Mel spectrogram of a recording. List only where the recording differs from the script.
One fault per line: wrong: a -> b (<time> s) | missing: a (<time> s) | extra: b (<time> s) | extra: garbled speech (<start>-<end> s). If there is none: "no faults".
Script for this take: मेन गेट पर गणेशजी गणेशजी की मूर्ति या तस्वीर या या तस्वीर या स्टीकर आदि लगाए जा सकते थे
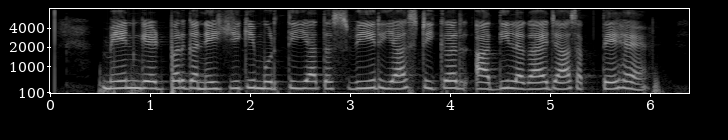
missing: गणेशजी (1.9 s)
missing: या तस्वीर या (3.5 s)
wrong: थे -> हैं (5.7 s)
